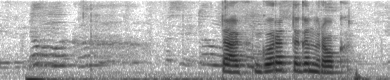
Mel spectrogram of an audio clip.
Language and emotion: Russian, neutral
